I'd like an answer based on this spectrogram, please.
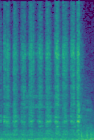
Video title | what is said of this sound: DASAR SENI MUSIK - PODCAST GURU SENI - UNSUR MUSIK #VISUALAUDIO #PAKRAMA | bunyi besi yang ini tripod yang saya gesek-gesek besinya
